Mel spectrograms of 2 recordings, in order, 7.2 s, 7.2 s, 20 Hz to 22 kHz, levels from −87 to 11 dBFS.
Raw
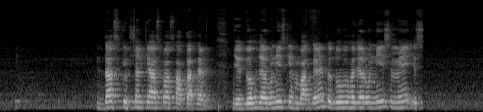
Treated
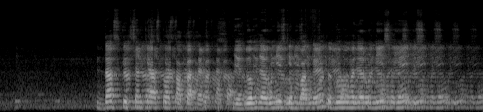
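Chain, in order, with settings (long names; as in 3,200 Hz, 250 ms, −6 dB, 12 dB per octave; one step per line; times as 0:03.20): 0:02.23–0:03.02: downward expander −25 dBFS
0:02.29–0:02.61: time-frequency box erased 1,700–4,700 Hz
echo with a time of its own for lows and highs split 1,100 Hz, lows 596 ms, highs 269 ms, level −7 dB
level −4 dB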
